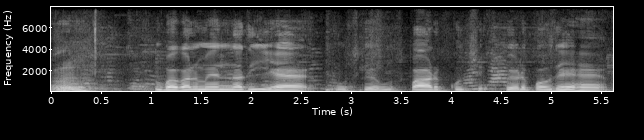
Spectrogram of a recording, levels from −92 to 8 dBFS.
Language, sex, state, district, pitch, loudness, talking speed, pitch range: Hindi, male, Bihar, Katihar, 125 Hz, -17 LUFS, 130 wpm, 120-125 Hz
